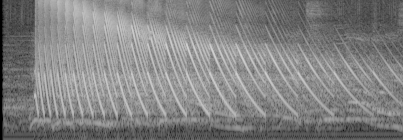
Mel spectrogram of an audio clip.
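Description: Electronic zap sound effect: a fast run of steeply falling pitch sweeps that starts suddenly, then slows and fades away.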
